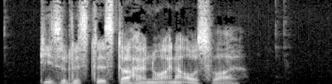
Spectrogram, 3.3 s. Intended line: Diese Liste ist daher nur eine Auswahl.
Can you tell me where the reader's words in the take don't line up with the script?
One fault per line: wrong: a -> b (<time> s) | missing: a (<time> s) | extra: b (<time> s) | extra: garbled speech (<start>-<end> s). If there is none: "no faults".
no faults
